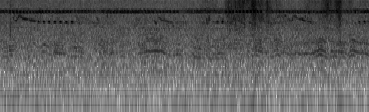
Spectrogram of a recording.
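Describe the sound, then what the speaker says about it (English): A female pompilid wasp buzzes steadily among umbrella tree blossoms in Tanzanian thorn tree country, a close, continuous insect drone with thin high tones and faint background chirping. "they won't touch this female pompilid wasp"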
